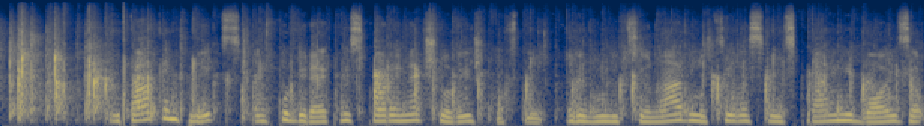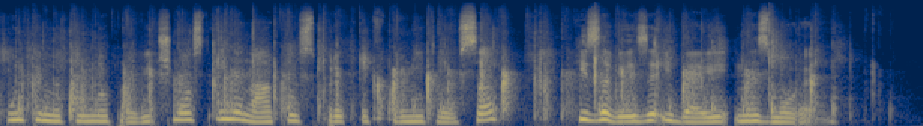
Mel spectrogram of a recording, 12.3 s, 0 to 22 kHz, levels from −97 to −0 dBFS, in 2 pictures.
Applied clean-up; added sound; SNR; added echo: neural mask model RNNoise.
